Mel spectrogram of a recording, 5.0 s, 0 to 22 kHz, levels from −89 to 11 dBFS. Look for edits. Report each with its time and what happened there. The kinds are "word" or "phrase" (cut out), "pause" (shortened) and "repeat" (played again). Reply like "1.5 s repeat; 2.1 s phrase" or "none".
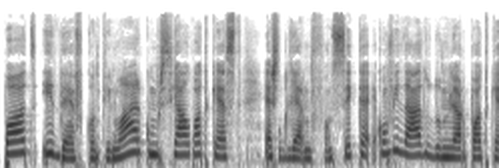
1.4 s phrase; 1.9 s word; 2.8 s word; 3.7 s word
